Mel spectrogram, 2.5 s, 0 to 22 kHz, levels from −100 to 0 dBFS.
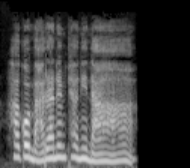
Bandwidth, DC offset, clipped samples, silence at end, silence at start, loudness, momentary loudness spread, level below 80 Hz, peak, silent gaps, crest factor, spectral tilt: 14 kHz; under 0.1%; under 0.1%; 0.75 s; 0.1 s; -20 LUFS; 11 LU; -56 dBFS; -2 dBFS; none; 20 dB; -5.5 dB/octave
